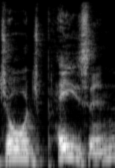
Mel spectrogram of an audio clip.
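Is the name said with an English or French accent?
English. The name is said with an English accent. This is how its owner says the name. "is how I think he pronounces it"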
